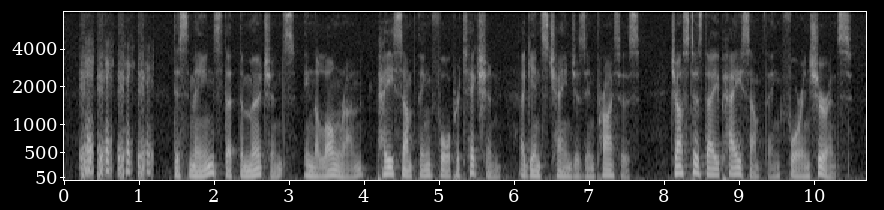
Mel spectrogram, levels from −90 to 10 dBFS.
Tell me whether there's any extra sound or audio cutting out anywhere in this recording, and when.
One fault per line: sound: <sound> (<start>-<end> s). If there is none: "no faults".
sound: laugh (0.2-1.2 s)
